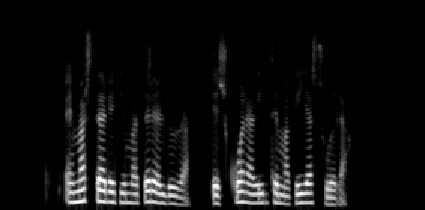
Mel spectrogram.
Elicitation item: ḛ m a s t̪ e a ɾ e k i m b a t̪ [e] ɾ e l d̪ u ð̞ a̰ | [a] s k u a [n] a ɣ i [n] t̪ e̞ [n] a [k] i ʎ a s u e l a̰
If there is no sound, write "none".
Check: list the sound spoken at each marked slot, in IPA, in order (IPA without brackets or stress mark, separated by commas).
e, e, n, n, m, k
